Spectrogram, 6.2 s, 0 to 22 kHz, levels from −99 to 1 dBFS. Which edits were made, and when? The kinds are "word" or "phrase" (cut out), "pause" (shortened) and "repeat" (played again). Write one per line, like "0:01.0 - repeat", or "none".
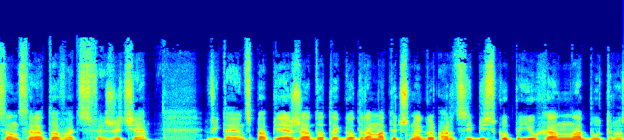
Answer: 0:04.4 - phrase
